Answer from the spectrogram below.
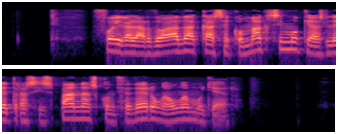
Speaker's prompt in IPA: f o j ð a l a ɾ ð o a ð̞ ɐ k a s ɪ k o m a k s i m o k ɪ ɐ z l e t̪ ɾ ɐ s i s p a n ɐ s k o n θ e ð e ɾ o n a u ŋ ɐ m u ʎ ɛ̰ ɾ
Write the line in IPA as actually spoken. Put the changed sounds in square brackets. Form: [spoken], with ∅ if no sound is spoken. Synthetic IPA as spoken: f o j [ɣ] a l a ɾ ð o a ð̞ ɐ k a s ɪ k o m a k s i m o k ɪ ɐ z l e t̪ ɾ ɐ s i s p a n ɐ s k o n θ e ð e ɾ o [ŋ] a u ŋ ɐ m u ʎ ɛ̰ ɾ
